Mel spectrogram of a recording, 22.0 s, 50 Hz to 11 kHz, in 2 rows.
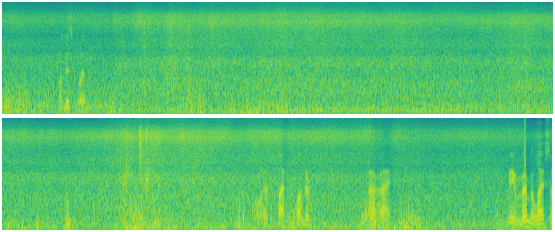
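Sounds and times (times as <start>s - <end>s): ocean waves breaking: 0.0s - 22.0s
wind buffeting microphone: 0.0s - 22.0s.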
